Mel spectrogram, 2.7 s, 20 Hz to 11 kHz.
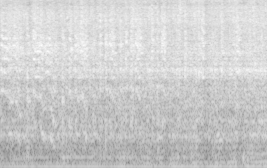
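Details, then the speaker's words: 1974 Vauxhall Magnum garage find, start attempt after 37 years sitting, on jump leads with a flat battery: loud ragged roar that catches only on fuel sprayed in the top, uneven and not settling; no fuel getting through on its own. "Help it along the top, got some more fuel in there."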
